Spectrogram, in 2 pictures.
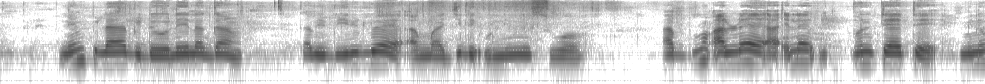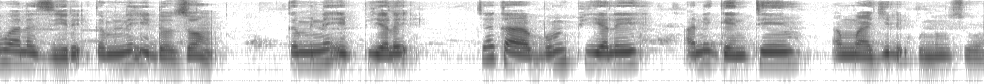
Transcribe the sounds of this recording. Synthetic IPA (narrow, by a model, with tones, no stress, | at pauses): nɪ˦mpɪ˨laː˦bi˨doː˨le˦la˦ɡa˦˨ŋ | ka˨be˨biː˨ɾi˦lɛ˦ɛ˨ʔa̰˨ŋ͡ma˨d͡ʒi˦lɪ˨ʔʊ˨nĩ˦ŋe˦sʊ˦ɔ˦ | a˨bʊ˦mʔa˨lɛ˦ɛ˨a̰˨ʔɪ˦la˦ | bʊ˦ntɛː˦tɛ˨mi˨ne˦waː˦la˦zɪː˨ɾɪ˦ka˨mi˨ne˦ʔɪ˨dɔ˨zɔ˦˨ŋ | ka˨mi˨nɛ˦ʔɪ˨pɪ˨jɛ˨lɪ˦ | t͡ʃɛ˦ka˨bʊ˦mpɪ˨ɛ˨lɪ˦ | ʔa̰˨nɪ˦ɡa˨nte˦m | a˨ŋ͡maː˨d͡ʒi˦lɪ˨ʊ˨nĩ˦ŋ˦sʊ˦ɔ˦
